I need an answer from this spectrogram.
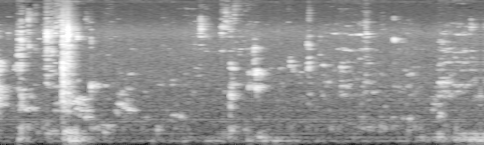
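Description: Faint close-up mouth sounds of chewing a fried dynamite lumpia (chili pepper stuffed and wrapped in spring-roll wrapper), with one sharp crunch shortly after the bite and soft scattered clicks after it.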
